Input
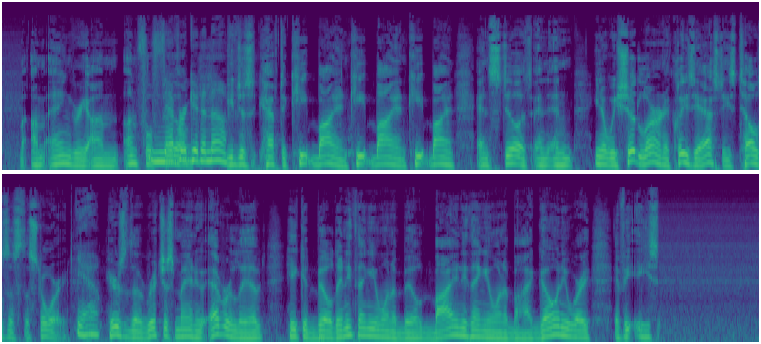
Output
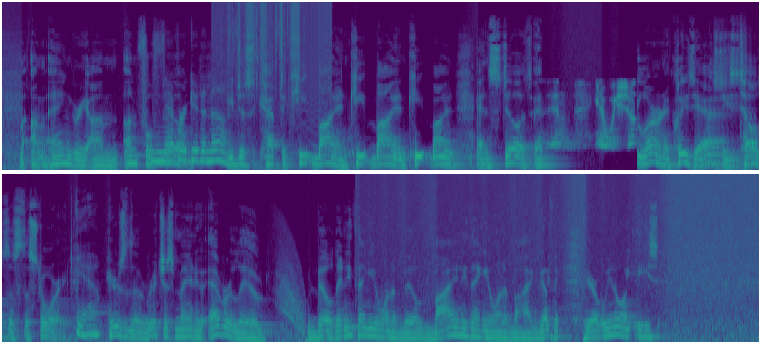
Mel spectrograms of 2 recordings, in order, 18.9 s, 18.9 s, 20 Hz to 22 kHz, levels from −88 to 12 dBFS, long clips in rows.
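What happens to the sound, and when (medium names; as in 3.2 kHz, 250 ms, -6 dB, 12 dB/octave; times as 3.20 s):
2.61–4.12 s: zero-crossing glitches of -19 dBFS
4.88–5.96 s: peaking EQ 290 Hz +13 dB
6.74–7.94 s: brick-wall FIR band-pass 480–3800 Hz
8.71–9.43 s: flutter echo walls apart 9.3 m, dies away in 0.55 s
10.49–11.38 s: compression, threshold -22 dBFS
12.49 s: tape stop 0.80 s
13.87 s: noise floor step -62 dB -41 dB
16.27–17.26 s: reverse
whole clip: de-hum 58.31 Hz, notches 18; compression 4:1, threshold -37 dBFS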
